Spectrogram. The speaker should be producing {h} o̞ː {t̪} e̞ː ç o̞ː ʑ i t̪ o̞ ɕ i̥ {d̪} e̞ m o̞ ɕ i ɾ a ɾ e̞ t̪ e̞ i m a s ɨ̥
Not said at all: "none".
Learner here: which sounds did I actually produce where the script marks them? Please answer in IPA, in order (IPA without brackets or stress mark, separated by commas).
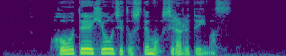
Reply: h, t̪, t̪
